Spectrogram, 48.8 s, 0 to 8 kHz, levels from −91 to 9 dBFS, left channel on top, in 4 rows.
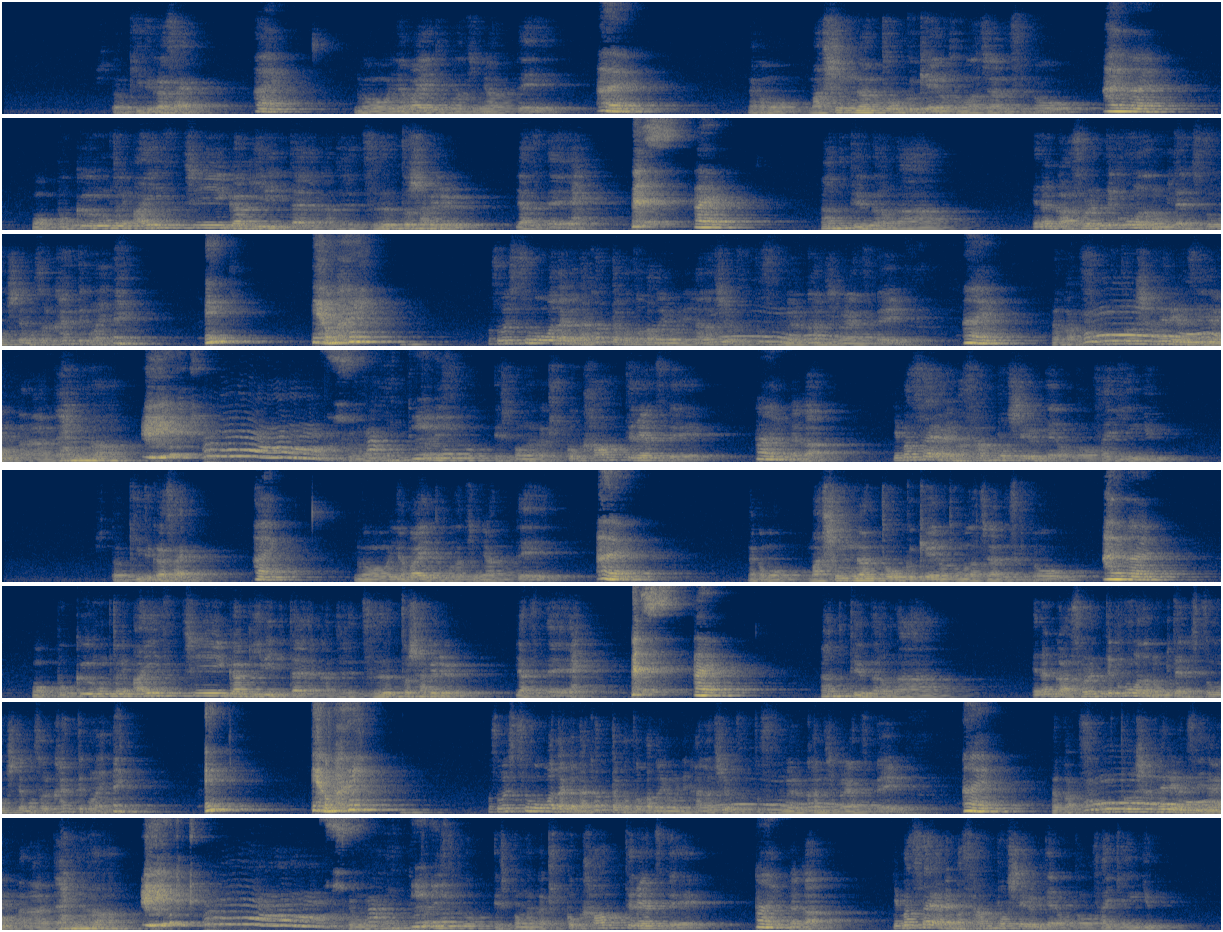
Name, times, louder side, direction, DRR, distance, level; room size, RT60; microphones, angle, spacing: voice 1, 1.1-1.9 3.5-5.5 7.5-10.6 12.5-16.8 17.3-18.0 20.4-21.5 22.5-25.6 28.4-28.5 29.2-33.4 34.9-37.7 40.0-43.6 44.4-44.7 45.5-48.1, right 1 dB, 25° right, -3 dB, 0.4 m, -31 dB
voice 2, 5.9-6.3 11.0-11.5 18.5-18.7 19.1-19.4 25.5-25.6 26.4-26.6 27.5-28.0 34.0-34.3 38.0-38.4 39.9-40.0 40.7-41.1 44.1-44.4, right 2 dB, 85° right, 1 dB, 0.5 m, -20 dB
Dog, 31.4-33.4 35.1-36.8 38.6-40.7 41.0-41.1, left 2 dB, 40° left, 0.4 m, -30 dB
4.5 x 2.0 x 2.3 m, 1.1 s
head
